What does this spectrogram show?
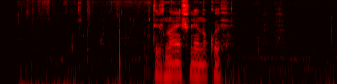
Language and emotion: Russian, neutral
